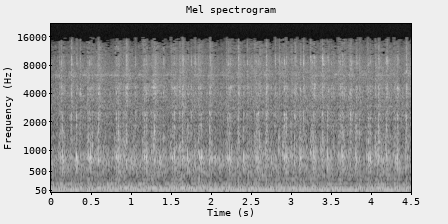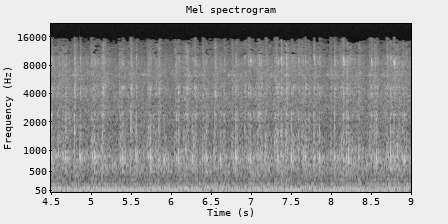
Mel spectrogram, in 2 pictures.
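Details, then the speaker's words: LS engine after replacing the aftermarket header gaskets: choppy, loping cammed idle at about three pulses a second, with no ticking or puffing from the headers. The header leak is fixed, with no leaks, drips or errors, though the mufflers sound odd. "damn thing sounds good i don't know what kind of muffler he has on these things"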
